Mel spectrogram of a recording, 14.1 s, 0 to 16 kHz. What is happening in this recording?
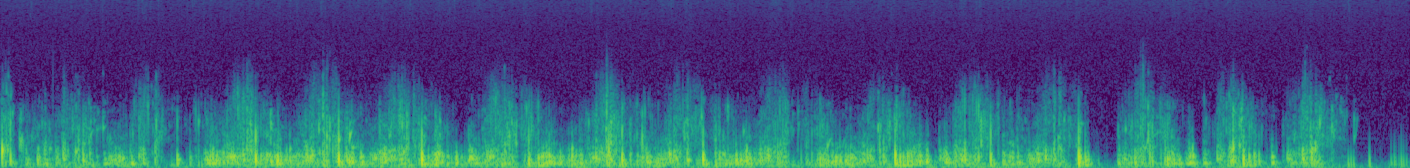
hollowed out pumpkin, filled with water, stirring with large spoon; recorded with a Zoom H2 to Mac/HD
